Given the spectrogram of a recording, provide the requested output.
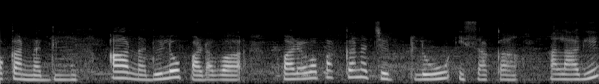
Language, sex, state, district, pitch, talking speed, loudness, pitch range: Telugu, female, Andhra Pradesh, Krishna, 240 Hz, 110 wpm, -21 LUFS, 220-285 Hz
